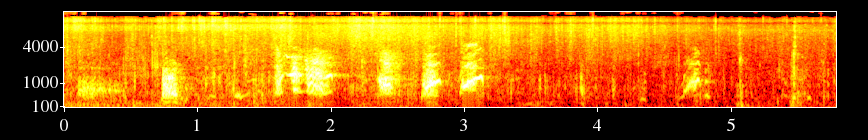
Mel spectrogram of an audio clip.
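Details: Stray dogs on a farm in Cambodia fighting over rice near a road: a burst of harsh, harmonic yelps and snarls, several short loud outbursts in quick succession, then quieter background with one more late cry.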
